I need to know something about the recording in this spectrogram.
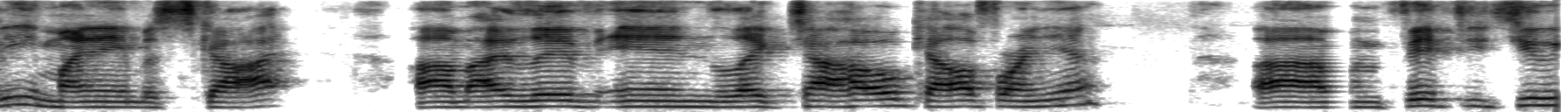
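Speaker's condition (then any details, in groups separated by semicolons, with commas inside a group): ALS; spasticity as early symptom; breathing affected after injection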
